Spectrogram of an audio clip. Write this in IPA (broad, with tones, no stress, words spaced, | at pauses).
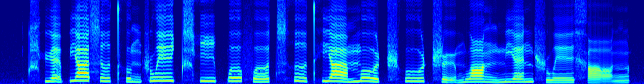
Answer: t͡ɕʰɥɛ̰˨˩pjä˥ sɹ̩˧˥t̪ʰʊ̰˨˩ŋʂwe˥ɪ̯ t͡ɕʰi˥pɤ˥fɤ˧˥ t͡sʰɹ̩˥˧t̪ʰjä˥˧ mo˥˩ʊ̯ ʈ͡ʂʰu˥ʈ͡ʂɻ̩˨˩mwɑ˥˩ŋ mjɛ˥n ʂwe˧˥ɪ̯xɑ̰˨˩˦ŋ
